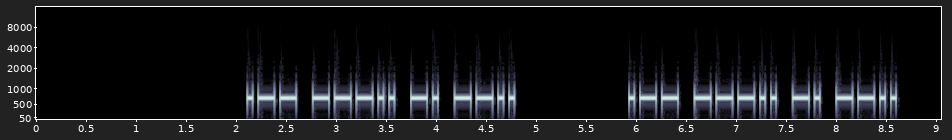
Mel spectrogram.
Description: Morse code, heard as a keyed tone, about 22 wpm, 700 Hz. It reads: W8NZ W8NZ
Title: USA Call Signs - 4 Characters - Repeated 3x - 22wpm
